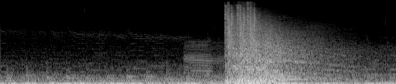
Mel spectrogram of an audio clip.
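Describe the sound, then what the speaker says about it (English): Assault rifle fire in Mass Effect Legendary Edition, a loud sudden burst of rapid gunfire after a stretch of low hum and game ambience. "Oh, that is the assault rifle."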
